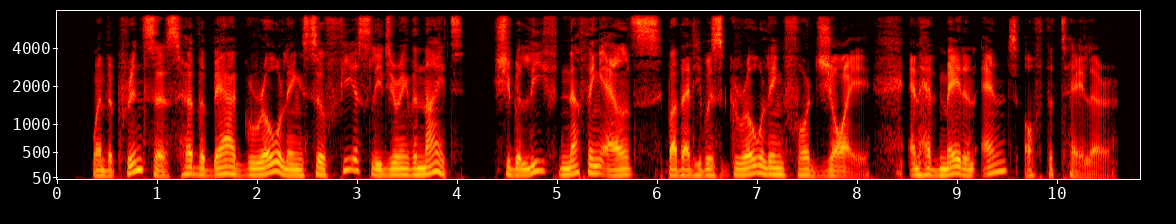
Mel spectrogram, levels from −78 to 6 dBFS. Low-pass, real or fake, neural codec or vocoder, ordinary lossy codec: 7.2 kHz; real; none; MP3, 48 kbps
